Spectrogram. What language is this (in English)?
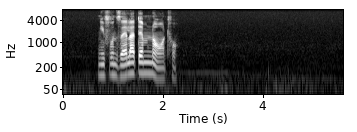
Swati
